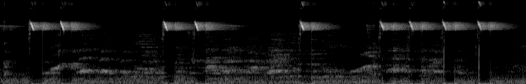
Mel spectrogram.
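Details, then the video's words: Crimson sunbird with a red tail, balding but still in full song: high, sharp twin notes with thin trailing buzzes, then a rapid run of four notes near the end, over soft low background noise. "Burung Sepah Raja Ekor Merah.. Biar Botak Tapi Tetap Gacorrrrr.."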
